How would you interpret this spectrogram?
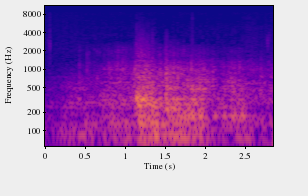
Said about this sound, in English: Hear that? Thunder. A storm out there somewhere.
